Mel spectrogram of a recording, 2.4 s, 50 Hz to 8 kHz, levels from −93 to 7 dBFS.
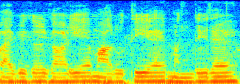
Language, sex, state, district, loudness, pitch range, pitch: Hindi, male, Maharashtra, Mumbai Suburban, -14 LUFS, 110-115 Hz, 110 Hz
